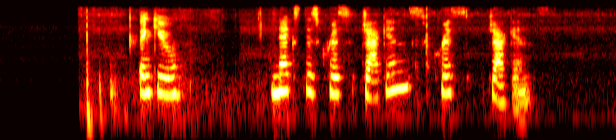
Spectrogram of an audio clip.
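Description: Another woman speaks calmly through an online call.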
